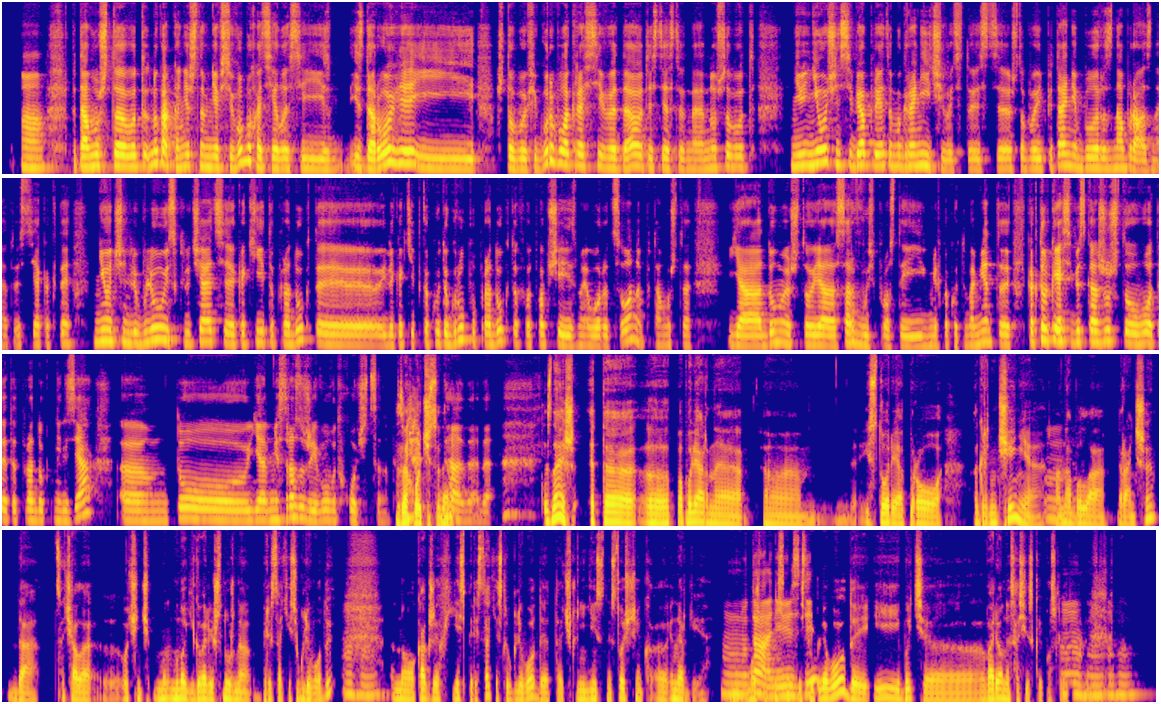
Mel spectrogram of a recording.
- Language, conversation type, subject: Russian, advice, Почему меня тревожит путаница из-за противоречивых советов по питанию?
- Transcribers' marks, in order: other background noise; laughing while speaking: "Да, да, да"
